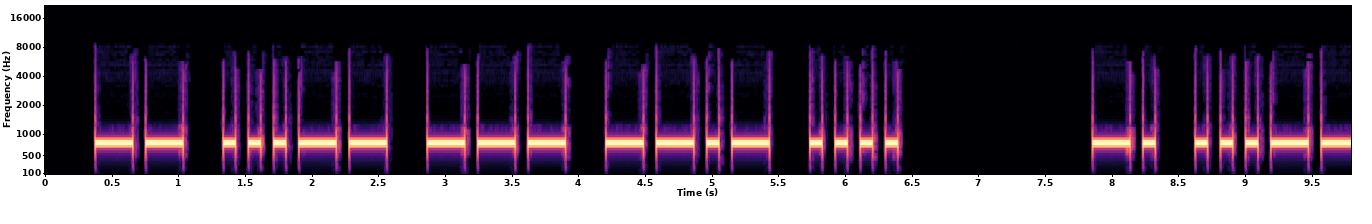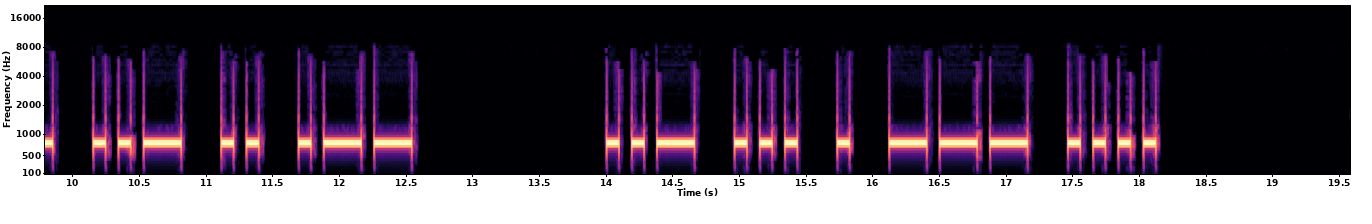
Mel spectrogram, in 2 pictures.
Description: Morse code, heard as a keyed tone, about 13 wpm, 800 Hz. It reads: M3OQH N3UIW USEOH
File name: LEZIONI / 4 Q1S3 12wpm 2023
